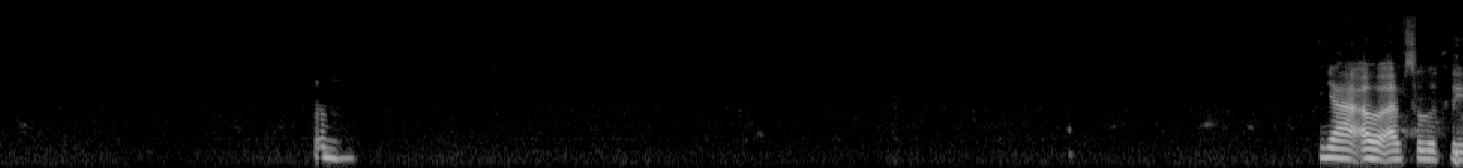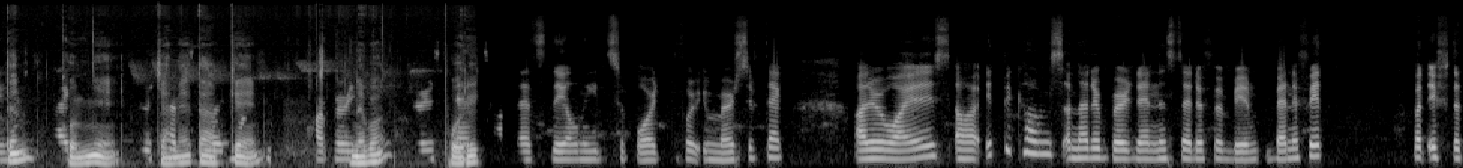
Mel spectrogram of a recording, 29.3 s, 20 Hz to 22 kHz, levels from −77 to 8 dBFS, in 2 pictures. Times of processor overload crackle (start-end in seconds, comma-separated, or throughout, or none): none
